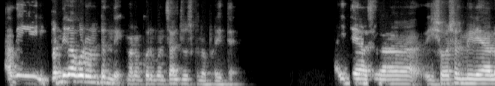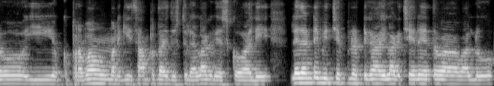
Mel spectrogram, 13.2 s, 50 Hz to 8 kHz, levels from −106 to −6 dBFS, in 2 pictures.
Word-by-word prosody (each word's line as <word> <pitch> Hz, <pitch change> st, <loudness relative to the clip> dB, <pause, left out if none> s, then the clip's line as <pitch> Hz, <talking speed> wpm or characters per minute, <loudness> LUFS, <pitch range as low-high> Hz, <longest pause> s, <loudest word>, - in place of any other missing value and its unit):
అదీ 430 Hz, 0 st, -1 dB, 0.3 s
ఇబ్బందిగా 215 Hz, -1 st, +4 dB
గూడా 205 Hz, -1 st, +8 dB
ఉంటుంది. 185 Hz, -7 st, -3 dB
మనం 135 Hz, 0 st, -7 dB
కొన్ని 140 Hz, -1 st, -4 dB
కొన్ని 130 Hz, -1 st, -9 dB
సార్లు 145 Hz, -1 st, -4 dB
చూసుకున్నప్పుడైతే. 120 Hz, -3 st, -10 dB, 1.4 s
అయితే 155 Hz, +1 st, 0 dB
అసలా, 145 Hz, 0 st, -2 dB, 0.6 s
ఈ -, -, -10 dB
సోషల్ 145 Hz, +2 st, -1 dB
మీడియాలో 145 Hz, -1 st, +3 dB, 0.4 s
ఈ -, -, -5 dB, 0.2 s
యొక్క 135 Hz, 0 st, -10 dB
ప్రభావం 150 Hz, +3 st, +2 dB
మనకి 135 Hz, 0 st, -4 dB
సాంప్రదాయ 140 Hz, 0 st, -2 dB
దుస్తులు 130 Hz, +1 st, -5 dB
ఎలాగ 145 Hz, +1 st, 0 dB
వేసుకోవాలి? 130 Hz, 0 st, -1 dB, 0.4 s
లేదంటే 165 Hz, +1 st, +6 dB
మీరు 165 Hz, -1 st, +1 dB
చెప్పినట్టుగా 150 Hz, -1 st, -1 dB
ఇలాగ 145 Hz, -1 st, +2 dB
చేనేత 145 Hz, 0 st, +1 dB, 0.2 s
ఆహ్, 140 Hz, 0 st, +1 dB
వాళ్ళు 135 Hz, 0 st, -1 dB
145 Hz, 130 wpm, -24 LUFS, 135-155 Hz, 1.4 s, గూడా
